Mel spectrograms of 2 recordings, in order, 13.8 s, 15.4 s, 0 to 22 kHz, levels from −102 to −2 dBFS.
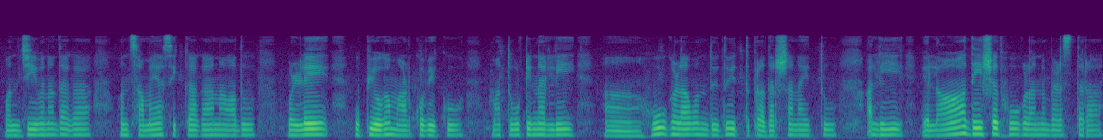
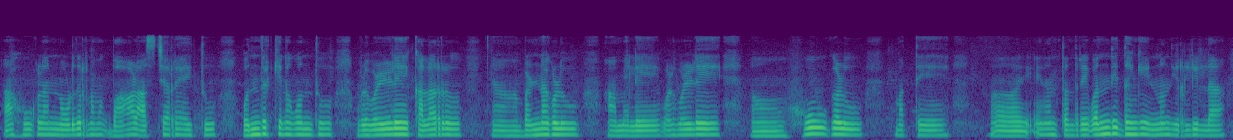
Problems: background sounds at intervals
